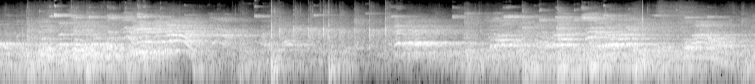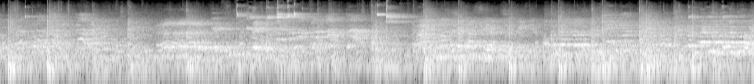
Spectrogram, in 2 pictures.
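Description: Basketball game in a gym hall: players' indistinct shouts and calls, with a basketball bouncing on the hardwood court, all echoing in the hall.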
